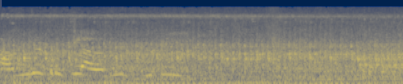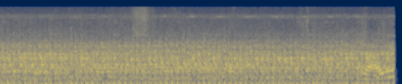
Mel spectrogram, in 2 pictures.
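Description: A steady low rumble with a person's voice heard briefly in the first second and a half.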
